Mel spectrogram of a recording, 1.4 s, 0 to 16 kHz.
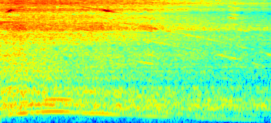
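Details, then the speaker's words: Volantex Vector 70 24-inch RC boat, new-to-owner, bench test after binding the receiver, run forward and reverse: clean electric whine sliding smoothly down in pitch, no rattle or grinding; motor healthy. "Okay. It's actually pretty smooth sounding."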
